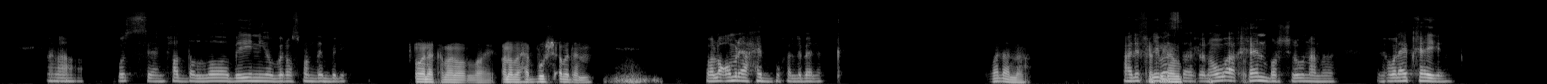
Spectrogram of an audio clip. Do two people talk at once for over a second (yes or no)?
yes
